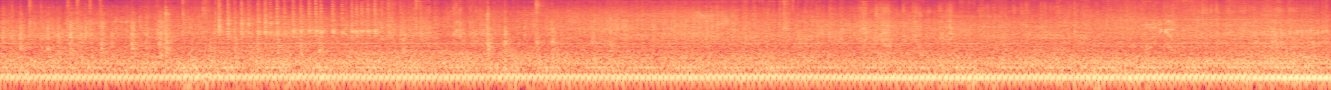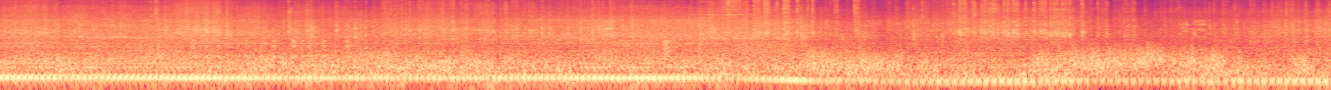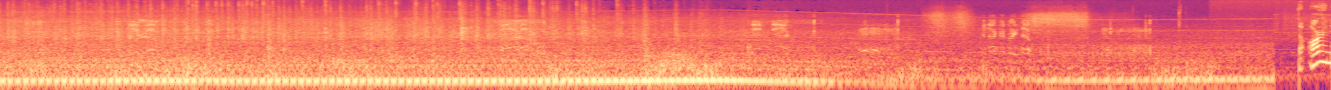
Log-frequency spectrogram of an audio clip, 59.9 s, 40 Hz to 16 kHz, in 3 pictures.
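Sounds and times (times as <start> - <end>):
train wheels rumbling on rails: 0.0 - 59.8.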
